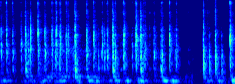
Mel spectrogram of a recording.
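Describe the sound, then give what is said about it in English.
Rapid, irregular clacking of a computer keyboard with new pastel rainbow keys as someone types down an expression, fairly loud, with a brief pause near the end before the tapping resumes. “He's actually typing it.”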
